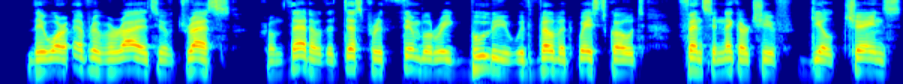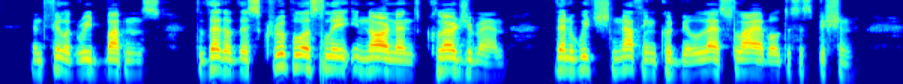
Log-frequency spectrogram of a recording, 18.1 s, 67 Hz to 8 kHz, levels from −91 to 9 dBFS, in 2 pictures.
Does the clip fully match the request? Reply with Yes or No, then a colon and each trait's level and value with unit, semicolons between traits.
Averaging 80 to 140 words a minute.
Yes: slow, 135 wpm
